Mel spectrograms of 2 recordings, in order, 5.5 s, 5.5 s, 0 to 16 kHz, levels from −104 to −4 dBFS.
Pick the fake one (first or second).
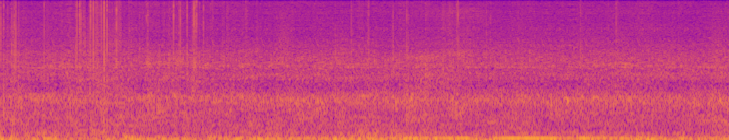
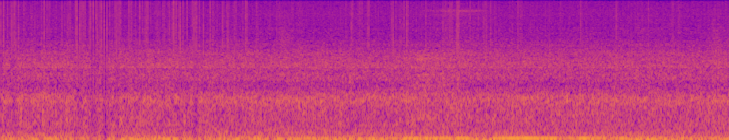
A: first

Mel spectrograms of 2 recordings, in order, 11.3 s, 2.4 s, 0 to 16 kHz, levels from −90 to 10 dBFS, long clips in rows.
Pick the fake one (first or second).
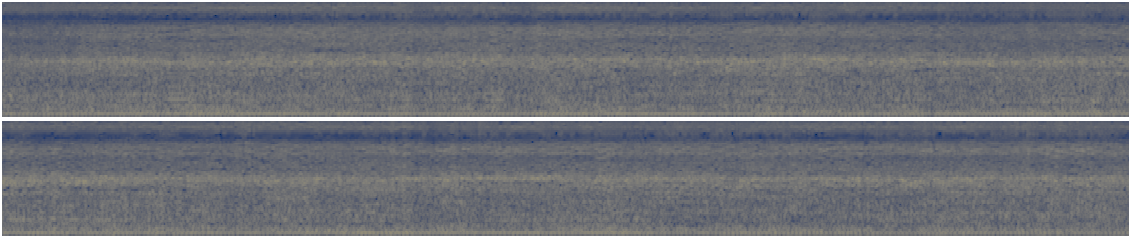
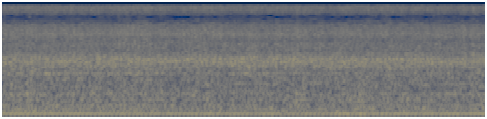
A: first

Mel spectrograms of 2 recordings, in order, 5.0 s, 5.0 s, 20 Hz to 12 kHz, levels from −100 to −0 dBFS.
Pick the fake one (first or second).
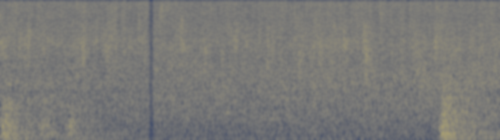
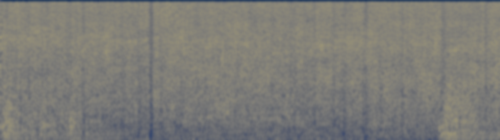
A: second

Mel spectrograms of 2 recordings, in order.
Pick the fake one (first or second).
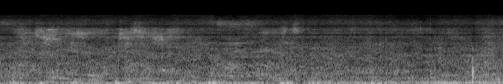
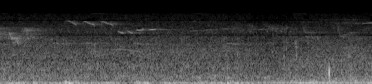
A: first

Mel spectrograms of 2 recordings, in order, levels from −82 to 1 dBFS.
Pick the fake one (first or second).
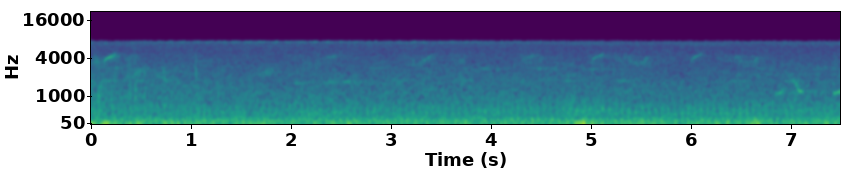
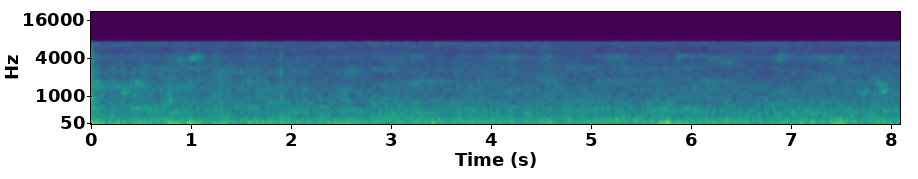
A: second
